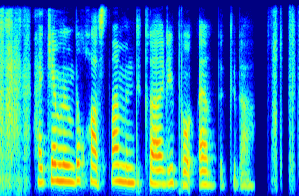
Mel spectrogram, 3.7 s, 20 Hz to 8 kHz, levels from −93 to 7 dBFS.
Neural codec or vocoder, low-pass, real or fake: codec, 16 kHz, 1 kbps, FunCodec, trained on Chinese and English, 50 frames a second; 7.2 kHz; fake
